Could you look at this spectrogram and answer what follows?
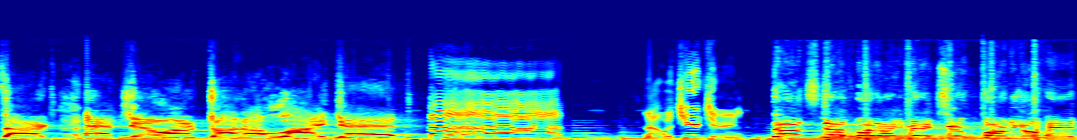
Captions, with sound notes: and you are gonna like it! [laughing] Now it's your turn. That's not what I meant, you barnacle head!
